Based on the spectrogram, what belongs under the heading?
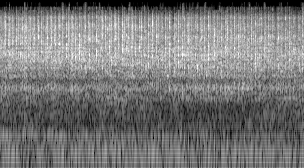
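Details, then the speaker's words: Ducati Scrambler Desert Sled Fasthouse, first start after battery charge during rebuild: lumpy, uneven twin-cylinder idle with irregular rhythm, running rough and seemingly rich; owner suspects it was not tuned after an exhaust upgrade. "so we got our first engine start on the books batter's charged up it's running a little rough there's definitely going to need to be something done with the engine uh it sounds like it wasn't tuned when the exhaust was upgraded"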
